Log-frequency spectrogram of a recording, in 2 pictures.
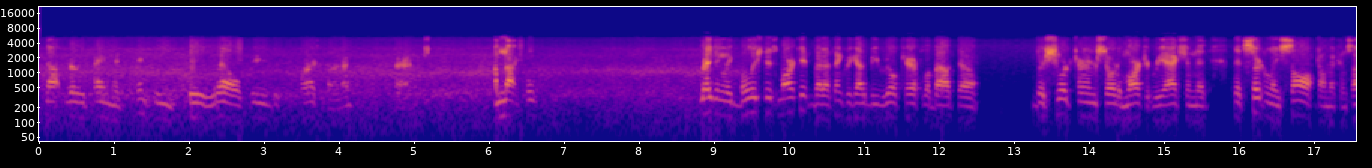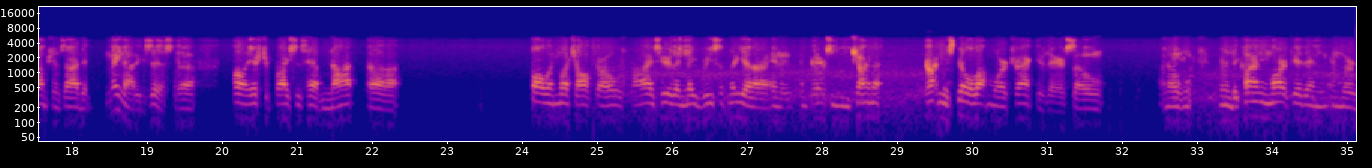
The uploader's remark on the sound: Monthly Conference Call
